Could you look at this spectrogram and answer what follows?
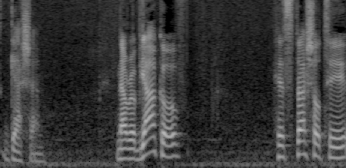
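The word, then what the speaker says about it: גשם: in the Hachroza it's Goshem. Say Mashav Ruach Gashem, but don't say it. Say Geshem. Says Rabbi Yaakov, since that's the end of his sentence, that's how it's pronounced in that sentence.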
